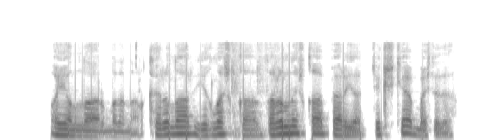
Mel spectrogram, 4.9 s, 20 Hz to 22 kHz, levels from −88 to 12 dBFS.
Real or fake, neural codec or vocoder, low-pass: real; none; 7.2 kHz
